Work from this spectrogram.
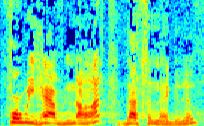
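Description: A male pastor preaching a sermon with deliberate, emphatic stresses, drawing words out slowly for weight. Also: high voice, animated, creaky, slight background noise. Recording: long hall reverb.

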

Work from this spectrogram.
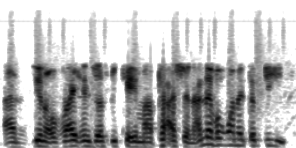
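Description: A man from Guyana with a Guyanese accent and a light Jamaican lilt, telling stories in a relaxed, casual interview as a guest musician. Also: mid-range voice, quick pace, breathy edge, soft background music, poor audio. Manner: laid-back, storytelling, repeats words as he restarts.

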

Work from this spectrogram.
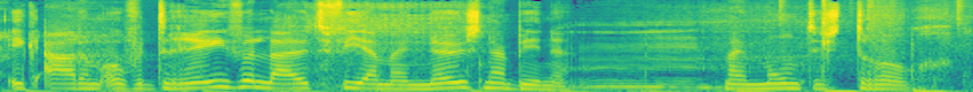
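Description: An actress playing an introspective young woman who narrates her life in a dystopian future, in measured, deliberate first-person literary storytelling. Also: lowish voice, background noise, lightly acted. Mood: detached, tense. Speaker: narrator of a radio drama. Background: music.

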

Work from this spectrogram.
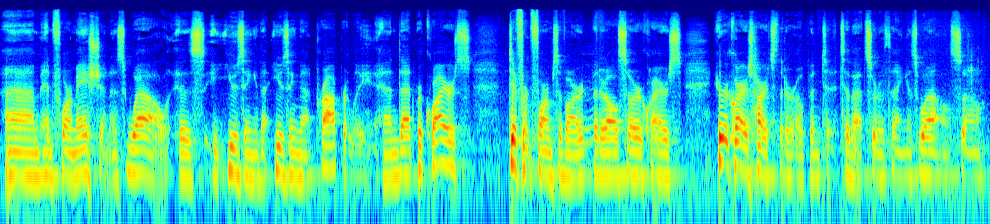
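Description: Male podcast co-host, husky and gravelly, halting conversational delivery. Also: medium pitch, steady tone, a little mellow. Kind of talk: casual discussion.

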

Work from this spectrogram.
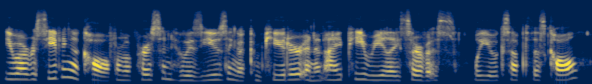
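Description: A bright, formal relay operator. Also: female voice, fairly high pitch, brisk, no echo, low-quality recording. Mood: formal, procedural. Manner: formal recitation of typed messages. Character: formal, long-suffering relay-service phone operator woman. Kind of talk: audio drama phone operator.

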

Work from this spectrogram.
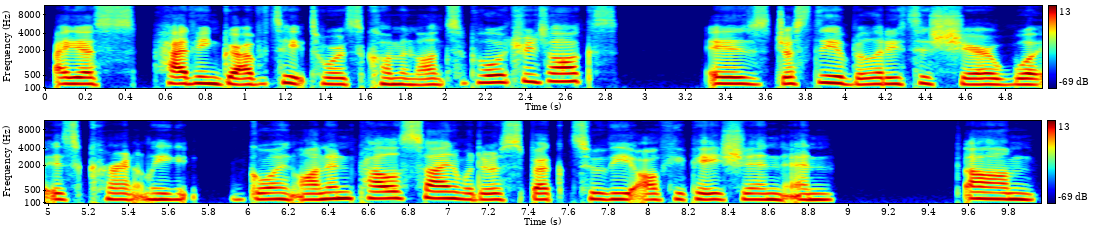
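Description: Young American female student guest, earnest and articulate, smooth tone, dry recording. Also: medium pitch, no echo. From United States. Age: young adult. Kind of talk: podcast guest chat and poetry reading.

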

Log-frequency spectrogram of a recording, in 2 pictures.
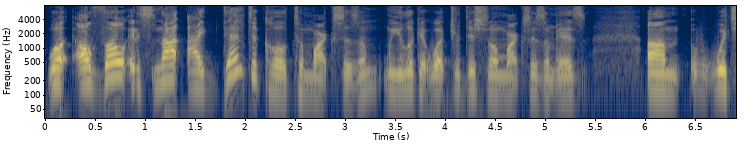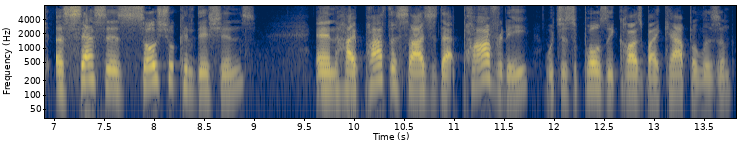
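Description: Relaxed talk-radio host, higher voice. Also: male voice, moderate pace, no room sound. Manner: relaxed explaining with fillers and laughs.

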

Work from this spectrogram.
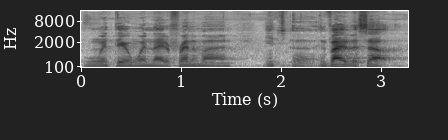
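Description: A man hosting a casual interview, telling stories in an animated way and acting out what people said. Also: deep voice, a little fast, a little hiss or hum. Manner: animated storyteller, acts out quotes. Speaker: podcast host. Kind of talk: casual conversation.

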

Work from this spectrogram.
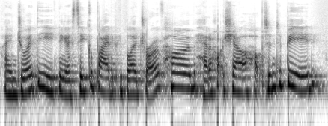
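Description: Woman with a stuffy, blocked-up voice, mid-pitched, giving a sincere motivational talk. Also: fast, darkish tone. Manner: earnest, keeps adding "right?". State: congested, blocked-up nose. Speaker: self-help speaker.

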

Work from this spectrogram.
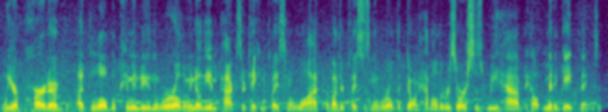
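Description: A man's voice: mid-range voice, fairly quick, hardly any pauses. A man answers interview questions earnestly, hesitant at first and then steadier. He is recorded outdoors.

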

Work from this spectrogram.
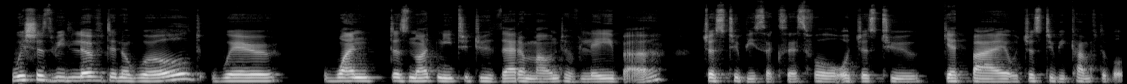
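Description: A woman from Nigeria speaks as a podcast guest in a low, warm and mellow voice. She talks in a thoughtful, articulate and earnest way, with a measured, reflective rhythm. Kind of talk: reflective conversational interview.

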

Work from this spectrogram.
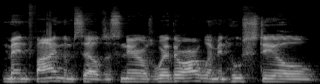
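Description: A young man with a bright, forceful voice chats as a co-host. He thinks aloud, circling back with restarts and fillers as he works out each point. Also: medium pitch, level tone. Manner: halting, many restarts and fillers. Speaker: podcast co-host. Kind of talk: casual conversation.

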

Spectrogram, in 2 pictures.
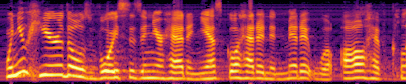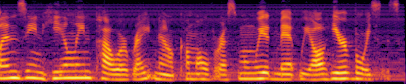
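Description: A woman's voice: medium pitch, moderate pace, few pauses, faint music behind, low-quality recording. A middle-aged woman preaching conversationally as a pastor, with emphatic, folksy delivery, rhetorical questions and repeated phrases. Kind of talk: conversational sermon with acted-out asides.

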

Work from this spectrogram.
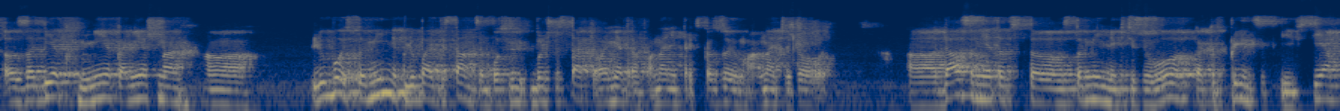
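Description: Halting man in a very echoey room. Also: mid-range voice, fairly bright tone. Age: 40s. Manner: halting, thinks aloud in broken phrases. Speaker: podcast guest, amateur barefoot ultrarunner. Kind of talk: casual interview answers, personal storytelling. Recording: very echoey room, faint background noise.

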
